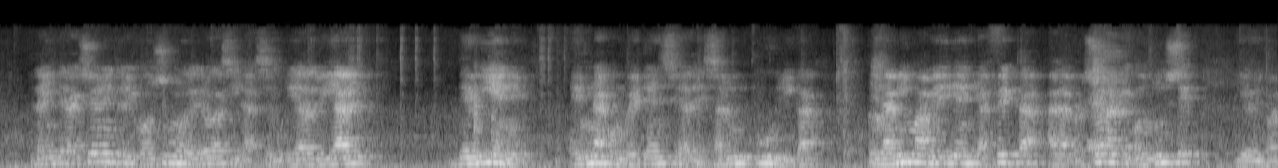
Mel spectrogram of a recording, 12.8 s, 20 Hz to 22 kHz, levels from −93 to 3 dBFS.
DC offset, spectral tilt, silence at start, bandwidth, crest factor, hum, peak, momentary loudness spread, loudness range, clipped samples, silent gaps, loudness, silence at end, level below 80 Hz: under 0.1%; -6 dB/octave; 0 s; 11.5 kHz; 18 dB; none; -4 dBFS; 15 LU; 2 LU; under 0.1%; none; -21 LUFS; 0 s; -40 dBFS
